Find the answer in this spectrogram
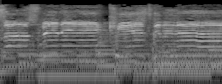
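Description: Pop song: a woman singing long held notes over an instrumental backing.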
